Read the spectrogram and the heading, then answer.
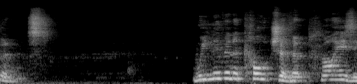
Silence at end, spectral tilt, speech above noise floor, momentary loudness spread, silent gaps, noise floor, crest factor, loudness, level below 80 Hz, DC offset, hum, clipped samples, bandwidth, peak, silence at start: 0 s; -4.5 dB/octave; 40 dB; 8 LU; none; -59 dBFS; 18 dB; -20 LUFS; -56 dBFS; under 0.1%; none; under 0.1%; 15.5 kHz; -4 dBFS; 0 s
